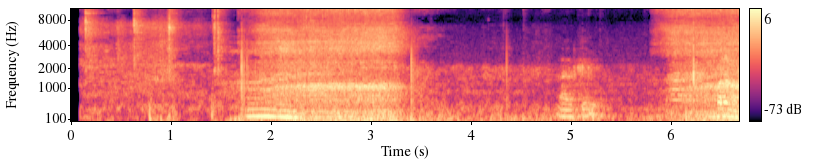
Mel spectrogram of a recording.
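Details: An adult friend snores heavily at night: a loud, rough, growling inhaled snore with snorting noises and some room noise; snoring likened to a tiger.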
